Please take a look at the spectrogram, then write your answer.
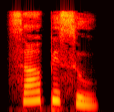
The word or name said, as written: ಸಾಪಿಸು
